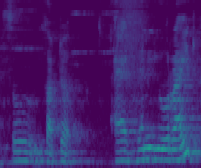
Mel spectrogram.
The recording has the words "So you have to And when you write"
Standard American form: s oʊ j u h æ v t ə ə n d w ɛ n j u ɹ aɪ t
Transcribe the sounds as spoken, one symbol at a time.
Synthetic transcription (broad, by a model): s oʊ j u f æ f t ə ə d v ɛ n j u ɹ aɪ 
